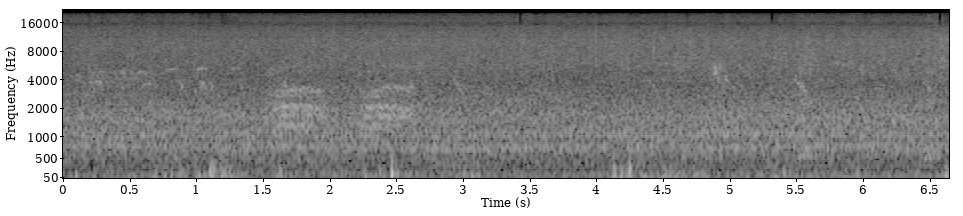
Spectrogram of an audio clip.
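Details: Carrion crow perched on a post in Aranoltza, Zamudio, Txorierri, Bizkaia, giving two short harsh caws in quick succession early on, over steady low rumbling background noise with a few knocks and thumps.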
